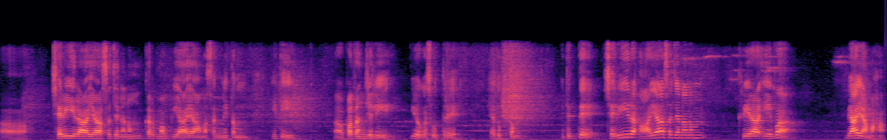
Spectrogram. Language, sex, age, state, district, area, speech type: Sanskrit, male, 18-30, Karnataka, Vijayanagara, urban, spontaneous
